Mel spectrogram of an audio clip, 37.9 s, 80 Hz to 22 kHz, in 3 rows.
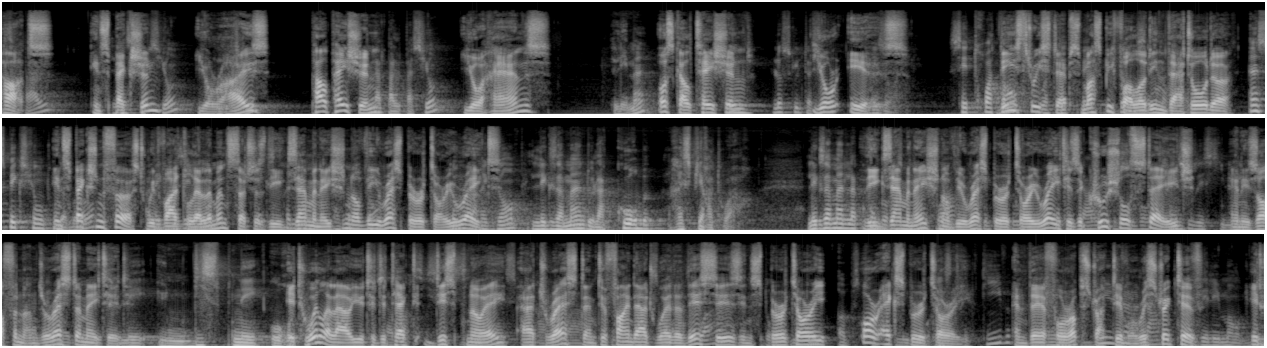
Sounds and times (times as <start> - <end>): Speech: 0.0 - 5.5, 6.1 - 37.8.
